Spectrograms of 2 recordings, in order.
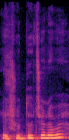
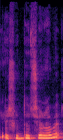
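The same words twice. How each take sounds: Both takes have the same delivery.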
